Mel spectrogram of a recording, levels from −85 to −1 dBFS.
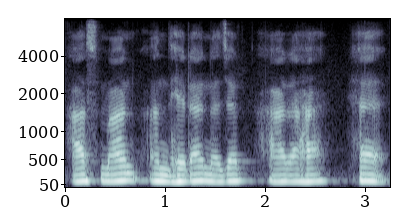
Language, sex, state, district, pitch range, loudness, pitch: Hindi, male, Bihar, Patna, 110-120 Hz, -15 LUFS, 115 Hz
